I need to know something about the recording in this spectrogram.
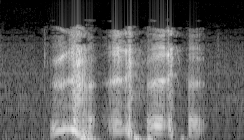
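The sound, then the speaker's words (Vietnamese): Several harsh, rasping coughs burst out in quick succession, loud, as a voice acts out the old man Hải Lão Công suddenly bending over in a choking coughing fit, then it falls quiet. “Nói tới đó đột nhiên ho sặc sụa.”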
